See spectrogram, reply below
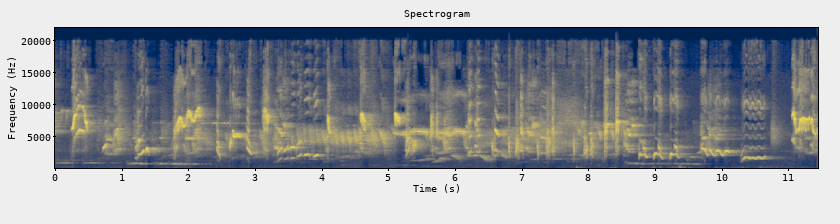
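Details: Post-moult orange-headed thrush singing again: long, continuous, richly varied song mixing piercing whistles, rapid chatters and downslurred notes, with short gaps and a quiet low tone early on.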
